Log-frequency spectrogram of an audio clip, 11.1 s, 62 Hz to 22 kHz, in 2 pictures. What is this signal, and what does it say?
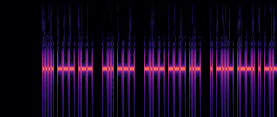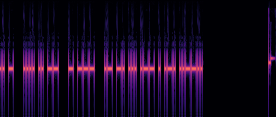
Morse code, heard as a keyed tone, about 40 wpm, 700 Hz. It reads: HOW DO YOU EXPECT HIM TO ANSWER?
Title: Sentences from Top 1100 Words 40wpm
